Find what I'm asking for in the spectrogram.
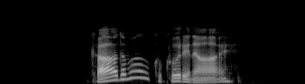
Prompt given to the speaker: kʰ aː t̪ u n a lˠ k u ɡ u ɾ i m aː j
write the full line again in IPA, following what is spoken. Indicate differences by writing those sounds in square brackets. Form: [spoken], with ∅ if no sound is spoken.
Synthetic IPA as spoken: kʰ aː [d̪] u [m] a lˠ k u [k] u ɾ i [n] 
